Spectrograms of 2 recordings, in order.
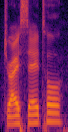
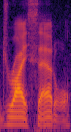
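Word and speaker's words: Draisaitl: Dry Satle, something like that. It's not dry saddle. Dry Satle. There's no way his name is dry saddle.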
